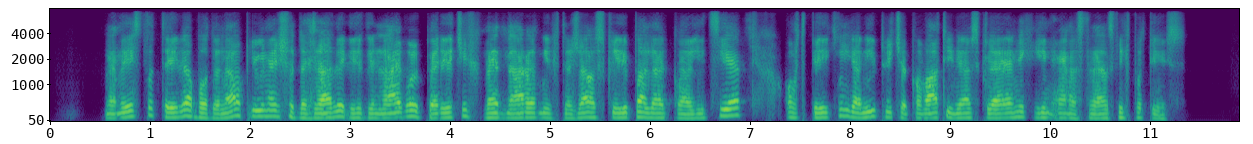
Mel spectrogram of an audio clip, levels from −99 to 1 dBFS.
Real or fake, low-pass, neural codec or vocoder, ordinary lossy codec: fake; 7.2 kHz; codec, 16 kHz, 1 kbps, FreqCodec, smaller model; none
